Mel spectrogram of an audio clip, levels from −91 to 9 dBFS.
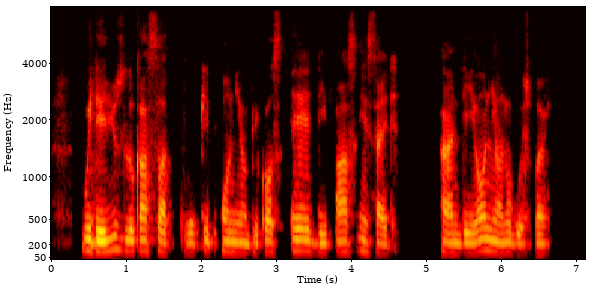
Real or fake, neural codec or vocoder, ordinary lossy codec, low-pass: fake; codec, 16 kHz, 4 kbps, X-Codec, HuBERT features, trained on balanced general audio; none; none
